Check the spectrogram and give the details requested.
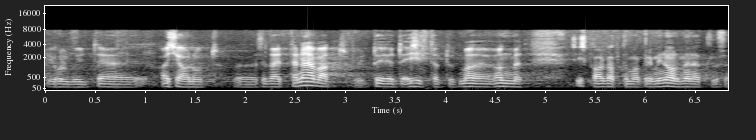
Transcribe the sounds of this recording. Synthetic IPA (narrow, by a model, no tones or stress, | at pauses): juɦulkujt̪eɑsjɑolud̪̥se̞d̪̥ɑe̞t̪ːenævɑd̪̥̰jt̪e̞sit̪ːˑɑt̪ːˑud̪̥ɑɑnd̪med̪̥siːskɑɑlɡɑt̪ːˑɑmɑkriminɑːlme̞net̪ˑluse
